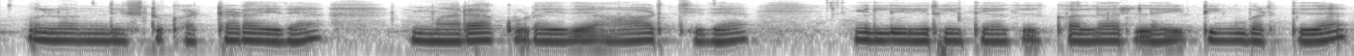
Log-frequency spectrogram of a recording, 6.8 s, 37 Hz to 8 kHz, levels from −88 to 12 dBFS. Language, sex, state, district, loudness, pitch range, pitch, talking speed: Kannada, female, Karnataka, Dharwad, -17 LUFS, 160-175 Hz, 165 Hz, 140 wpm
